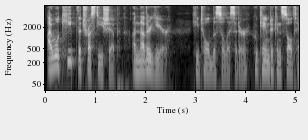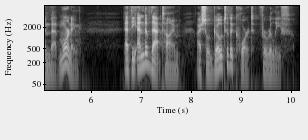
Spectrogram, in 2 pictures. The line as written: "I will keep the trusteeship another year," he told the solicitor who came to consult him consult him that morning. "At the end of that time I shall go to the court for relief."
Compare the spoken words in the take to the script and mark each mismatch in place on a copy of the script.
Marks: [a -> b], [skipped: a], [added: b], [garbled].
"I will keep the trusteeship another year," he told the solicitor who came to consult him [skipped: consult him] that morning. "At the end of that time I shall go to the court for relief."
